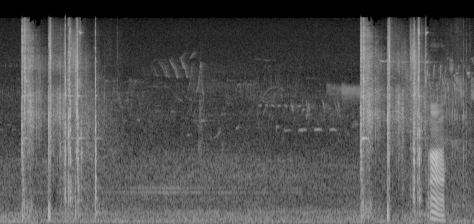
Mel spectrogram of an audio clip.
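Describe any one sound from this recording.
A bullet strikes a hanging steel target with a distant clang.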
